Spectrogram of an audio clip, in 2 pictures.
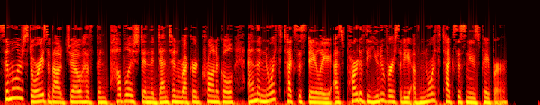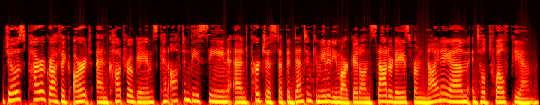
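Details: Adult narrator; normal fluent speech.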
